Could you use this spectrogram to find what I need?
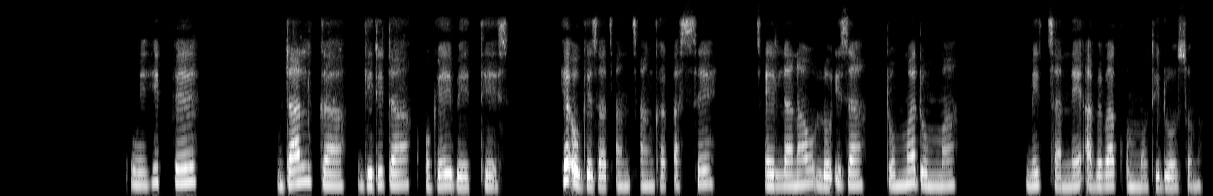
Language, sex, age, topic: Gamo, female, 25-35, government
